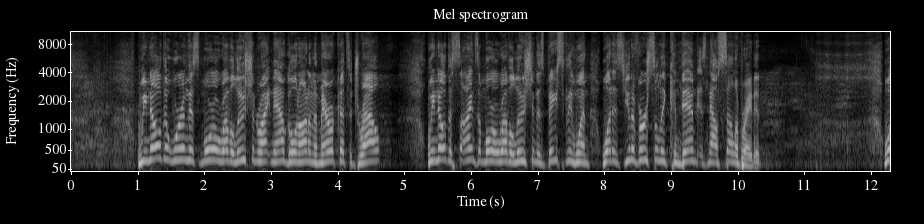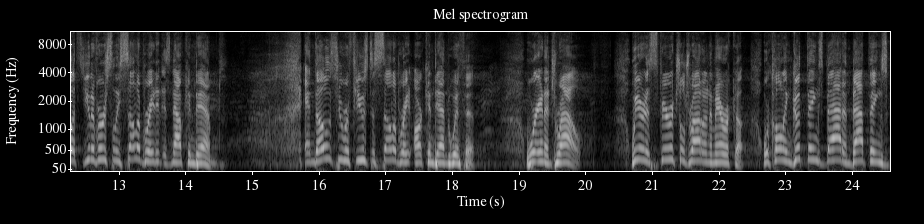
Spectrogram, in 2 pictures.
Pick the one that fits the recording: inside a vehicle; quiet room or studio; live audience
live audience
